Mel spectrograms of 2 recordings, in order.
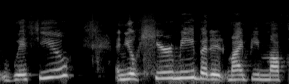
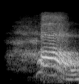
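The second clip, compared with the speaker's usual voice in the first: forceful exhale; 8 semitones higher, 6 dB louder than usual. Shown as a demonstration. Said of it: "one more".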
